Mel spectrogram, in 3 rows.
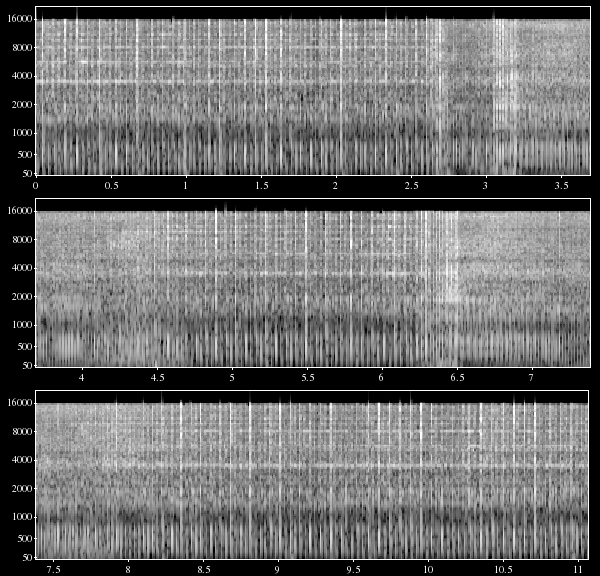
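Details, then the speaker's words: Poulan 71A two-stroke chainsaw after carb work: idle hunting, revs dipping and recovering twice in ten seconds; owner suspects intake leak from crank seals after long sitting, not confirmed. "it sounds like I might have a little bit of a intake leak it's probably the crank seals been sitting so long"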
